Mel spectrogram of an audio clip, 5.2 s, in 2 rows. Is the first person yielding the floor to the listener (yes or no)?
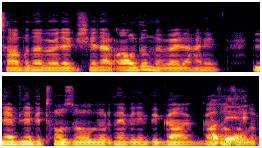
yes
